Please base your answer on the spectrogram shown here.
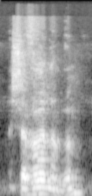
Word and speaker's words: Suvarnabhumi: Suvarnabhumi Airport.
